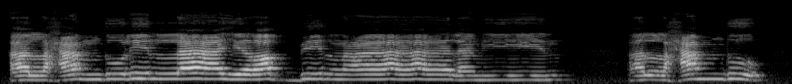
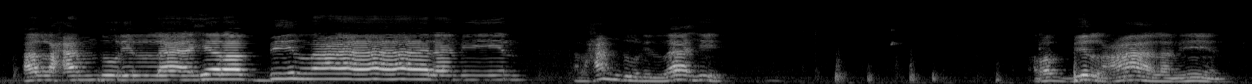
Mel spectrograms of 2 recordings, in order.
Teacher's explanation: Alif lam al ha. Lamnya jelas, izhar.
